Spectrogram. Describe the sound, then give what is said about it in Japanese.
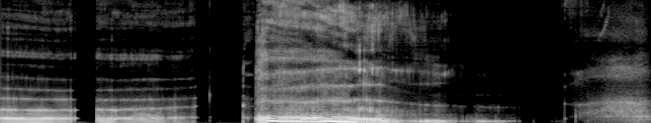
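A long, loud, deep and gravelly burp from a person, drawn out over a couple of seconds, set among shorter voiced groans and breathy sounds with brief silences between them. “正面からもエロゲップ。”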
